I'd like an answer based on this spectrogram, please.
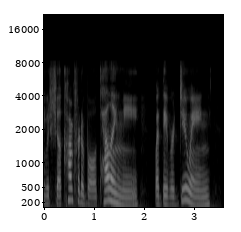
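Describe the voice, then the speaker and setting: With a Hungarian accent, a woman speaks at a moderate pace in a fairly low pitch. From Hungary. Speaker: anthropologist. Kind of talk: interview.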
